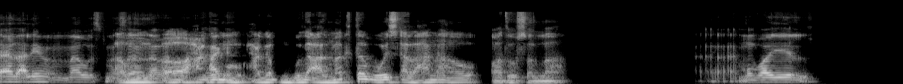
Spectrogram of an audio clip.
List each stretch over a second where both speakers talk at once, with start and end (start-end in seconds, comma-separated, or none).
1.2-2.5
